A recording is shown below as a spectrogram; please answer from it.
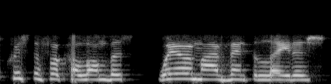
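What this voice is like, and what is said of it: Cuomo impression sounding Southern. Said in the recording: “Cuomo ... That sounded Southern.”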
